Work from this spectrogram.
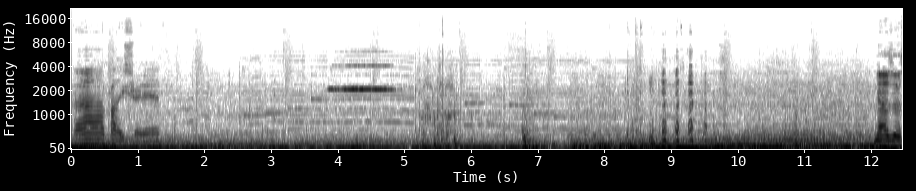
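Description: A turbocharged 1987 Acura Integra with a heavy-duty street race clutch pulls away from a parking lot, a low engine rumble that rises and falls, with people talking throughout.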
